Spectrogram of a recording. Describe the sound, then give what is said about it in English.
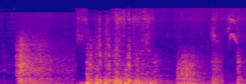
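Heavy blasts from attacks on targets in the Belgorod region, on Russia's border with Ukraine, come as a few loud, broad rumbling bursts separated by short gaps. “The blasts were from what appear to be attacks on targets in the region.”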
